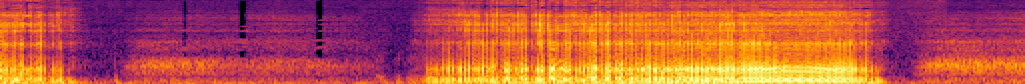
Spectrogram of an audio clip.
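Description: Shiba Inu puppy snoring in its sleep: loud rasping snores about four seconds apart, with quieter breathing between. The snore in the middle ends in a short whistle-like tone that rises and falls.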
